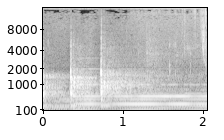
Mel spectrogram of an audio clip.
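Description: Two sharp knocks on a door as a man playing Joseph reaches an inn in a children's nativity game. They sound like quick taps under half a second apart, over a steady humming tonal background.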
